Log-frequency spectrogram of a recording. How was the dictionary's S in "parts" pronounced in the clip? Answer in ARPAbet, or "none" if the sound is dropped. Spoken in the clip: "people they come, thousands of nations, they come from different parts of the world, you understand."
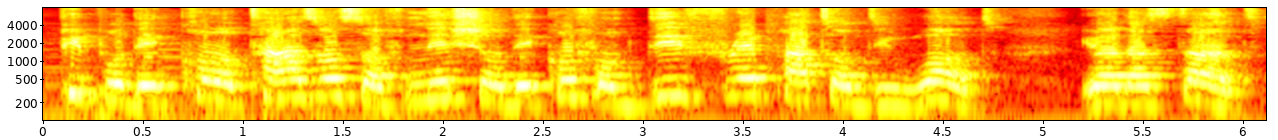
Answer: none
